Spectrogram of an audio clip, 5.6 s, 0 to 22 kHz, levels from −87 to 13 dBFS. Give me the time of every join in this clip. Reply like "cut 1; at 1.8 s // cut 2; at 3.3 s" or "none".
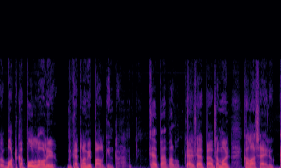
cut 1; at 1.4 s // cut 2; at 3.9 s // cut 3; at 4.3 s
